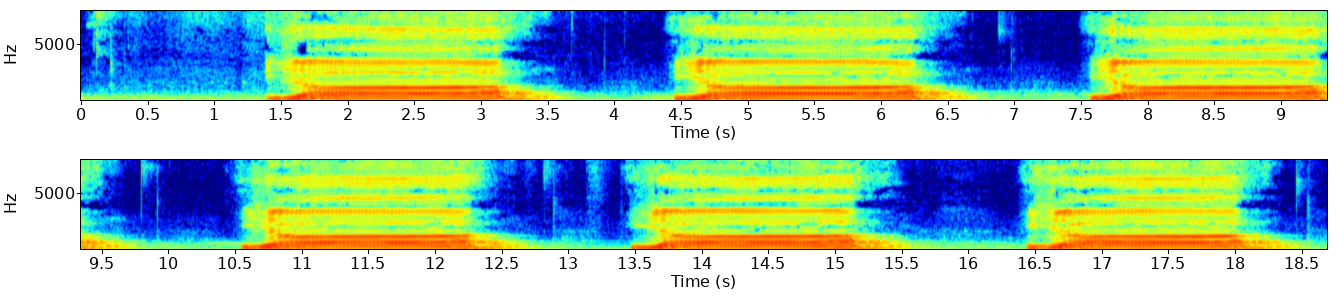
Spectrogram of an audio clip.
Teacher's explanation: غیر مدہ جو ہے یہ جہاں سے جیم اور شین ادا ہوتے ہیں، یعنی زبان کا جو پیٹ ہے یہ جب اوپر اٹھ کے تالو کو لگتا ہے تو پھر یہ یا ادا ہوتا ہے. اور اگر یا مدہ ہو تو وہ منہ کے خالی حصہ سے نکلتی ہے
